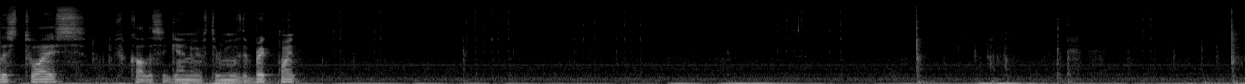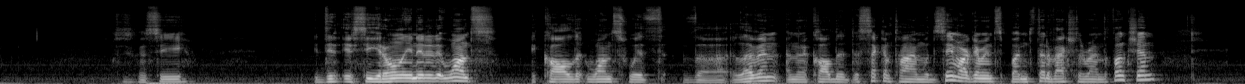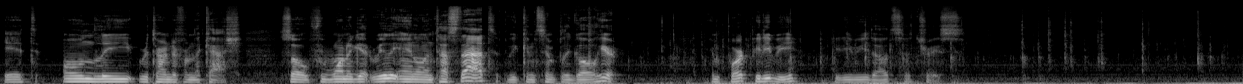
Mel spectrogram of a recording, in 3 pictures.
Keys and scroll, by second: 1.1 Return, 9.2 BackSpace, 9.9 super+s, 11.8 super+s, 12.1 Up, 12.3 Return, 30.8 Return, 31.3-37.3 typing.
